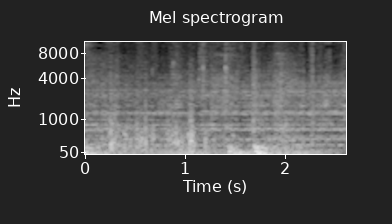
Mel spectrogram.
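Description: Several people run in a hurry, their footsteps forming a fast, uneven series of thuds over a dense, rumbling background.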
